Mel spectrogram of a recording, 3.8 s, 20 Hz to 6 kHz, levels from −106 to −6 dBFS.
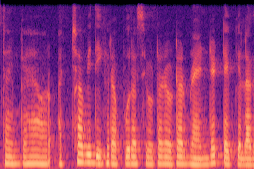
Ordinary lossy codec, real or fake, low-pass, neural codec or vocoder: none; real; 5.4 kHz; none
